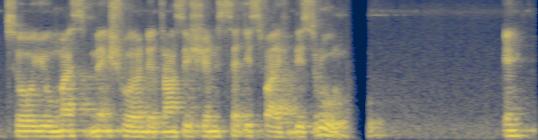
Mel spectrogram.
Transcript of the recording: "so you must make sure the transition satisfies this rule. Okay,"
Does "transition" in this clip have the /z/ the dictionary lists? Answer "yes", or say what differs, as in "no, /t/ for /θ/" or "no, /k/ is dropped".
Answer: no, /s/ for /z/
